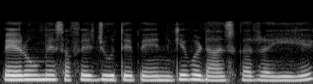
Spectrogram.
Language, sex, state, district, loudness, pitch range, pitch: Hindi, female, Madhya Pradesh, Bhopal, -14 LUFS, 195-215 Hz, 205 Hz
